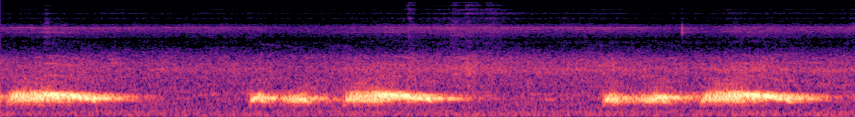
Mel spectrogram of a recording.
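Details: Low, mellow coos of a Spotted dove used for luring: a long coo ending one phrase, then two more phrases, each a clipped note followed by a fuller, longer hoot.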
